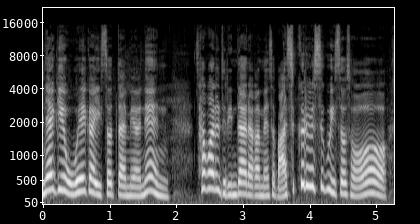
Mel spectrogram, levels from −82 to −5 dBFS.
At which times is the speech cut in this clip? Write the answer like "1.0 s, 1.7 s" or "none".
none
